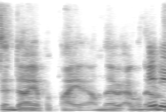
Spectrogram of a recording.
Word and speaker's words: Andaya: So my name is Andaya. Andaya rhymes with papaya, so I've always kind of gone by Andaya Papaya.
